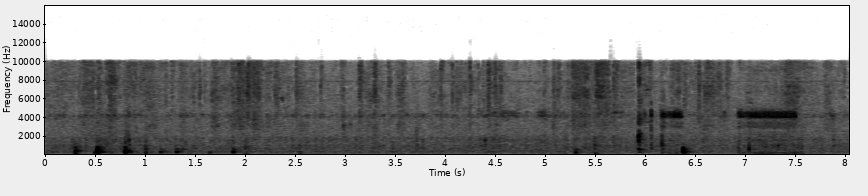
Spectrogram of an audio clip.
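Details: Two African pygmy hedgehogs, Mocca, an Algerian brown, and Grumpy, an albino male, mating successfully. Soft scratchy patter and clicks throughout, then near the end a brief high thin whistle followed by a longer, steady high-pitched whistled note.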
